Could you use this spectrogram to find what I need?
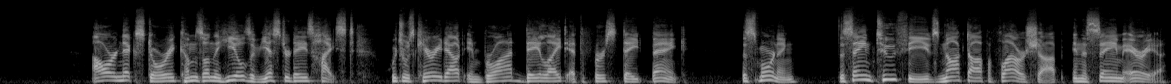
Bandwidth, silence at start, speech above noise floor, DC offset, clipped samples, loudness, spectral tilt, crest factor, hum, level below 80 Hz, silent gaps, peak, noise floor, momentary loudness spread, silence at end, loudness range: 16 kHz; 0.9 s; 42 dB; under 0.1%; under 0.1%; -24 LUFS; -4 dB/octave; 14 dB; none; -62 dBFS; none; -10 dBFS; -66 dBFS; 6 LU; 0.05 s; 2 LU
